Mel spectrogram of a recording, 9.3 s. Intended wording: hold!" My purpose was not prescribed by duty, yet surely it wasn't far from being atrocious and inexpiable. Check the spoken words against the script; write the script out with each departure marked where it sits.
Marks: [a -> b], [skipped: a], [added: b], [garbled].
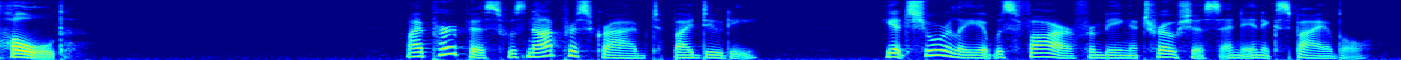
hold!" My purpose was not prescribed by duty, yet surely it [wasn't -> was] far from being atrocious and inexpiable.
